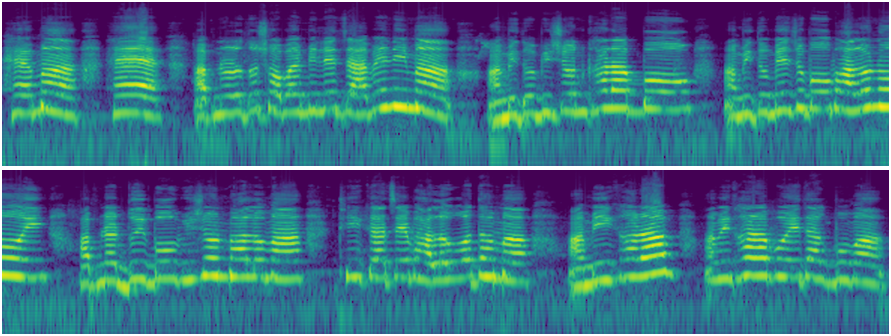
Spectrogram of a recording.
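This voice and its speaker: A woman's voice: sits high, fairly even intonation, normal speed, bright, forceful tone. A woman voicing a hurt young wife in a cartoon story, speaking in an aggrieved, complaining way.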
